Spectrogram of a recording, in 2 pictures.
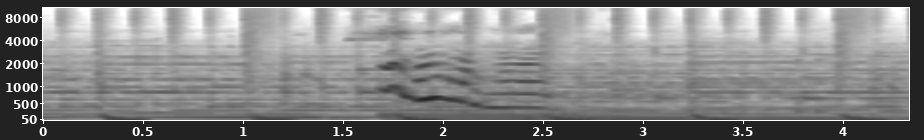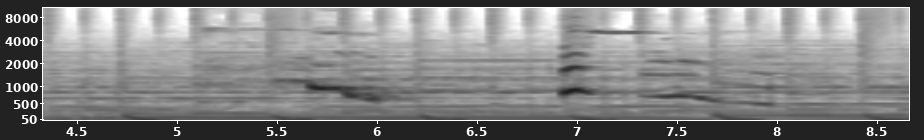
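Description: Background music with a steady beat, over which a dog whines three times, each call gliding down in pitch: about two seconds in, at about five and a half seconds, and near the end, the last starting loudest.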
